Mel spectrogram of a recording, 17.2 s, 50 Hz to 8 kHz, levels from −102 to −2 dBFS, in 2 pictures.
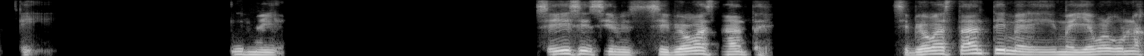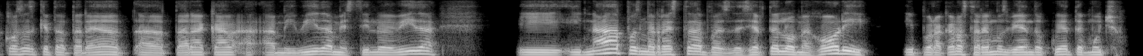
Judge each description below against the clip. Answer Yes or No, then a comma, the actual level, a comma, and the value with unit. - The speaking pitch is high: No, low, 135 Hz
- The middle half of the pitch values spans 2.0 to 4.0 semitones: Yes, average, 3.0 semitones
